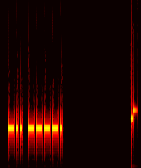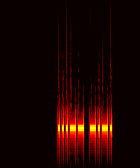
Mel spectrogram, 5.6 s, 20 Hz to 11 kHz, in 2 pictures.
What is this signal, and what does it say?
Morse code, heard as a keyed tone, about 30 wpm, 700 Hz. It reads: D 9 3 C
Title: Single-Letter Single-Number 30wpm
